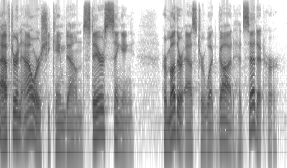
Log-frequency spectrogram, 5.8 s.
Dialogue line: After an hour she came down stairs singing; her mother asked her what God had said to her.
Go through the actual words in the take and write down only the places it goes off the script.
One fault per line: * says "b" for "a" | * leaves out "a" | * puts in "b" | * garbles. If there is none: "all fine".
* says "at" for "to"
